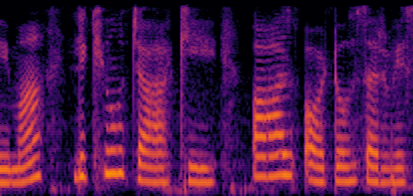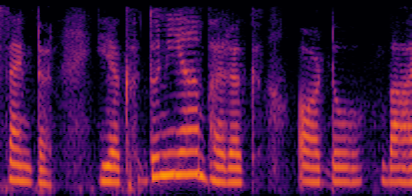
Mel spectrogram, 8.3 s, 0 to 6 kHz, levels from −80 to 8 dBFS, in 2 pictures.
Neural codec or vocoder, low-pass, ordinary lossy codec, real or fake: vocoder, 22.05 kHz, 80 mel bands, WaveNeXt; 5.4 kHz; AAC, 24 kbps; fake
